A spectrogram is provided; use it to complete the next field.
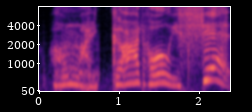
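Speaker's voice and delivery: slow, drawn-out, hushed mutter under the breath. A tabletop player voices their character Finny's reaction, muttered under his breath. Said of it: "says that under his breath".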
